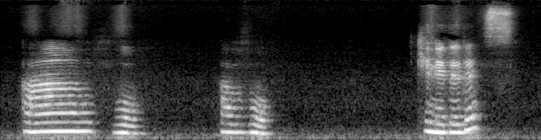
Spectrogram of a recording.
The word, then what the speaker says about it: avô: To pronounce closed sound O, you can compare it to the O vowel in the word holy. Your lips are very rounded. O, avô, avô.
